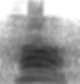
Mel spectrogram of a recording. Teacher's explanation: ह कंठ से आ रही है आवाज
